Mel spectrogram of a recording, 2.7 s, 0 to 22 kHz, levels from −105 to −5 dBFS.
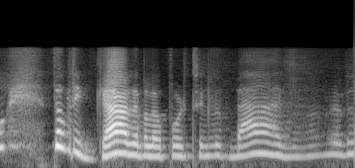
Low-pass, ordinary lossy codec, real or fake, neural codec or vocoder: none; none; fake; codec, 16 kHz, about 1 kbps, DyCAST, with the encoder's durations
